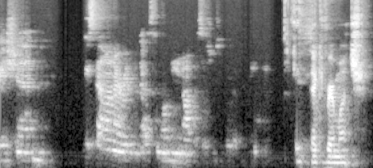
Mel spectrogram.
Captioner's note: speaking away from mic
